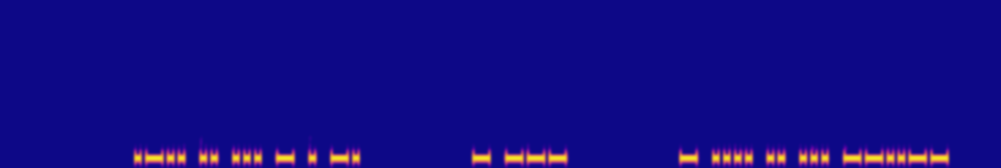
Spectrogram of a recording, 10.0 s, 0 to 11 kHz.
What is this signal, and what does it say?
Morse code, heard as a keyed tone, about 22 wpm, 700 Hz. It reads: LISTEN TO THIS,
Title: 3x Word-Spacing - Sentences from Top 400 Words - 22wpm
